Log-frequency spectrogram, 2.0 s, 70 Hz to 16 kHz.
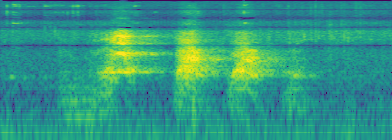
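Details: Dog herding squirrels, filmed October 20, 2014, lets out three quick harsh barks spaced about a third of a second apart, each loud and ringing, over a steady low outdoor hum.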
